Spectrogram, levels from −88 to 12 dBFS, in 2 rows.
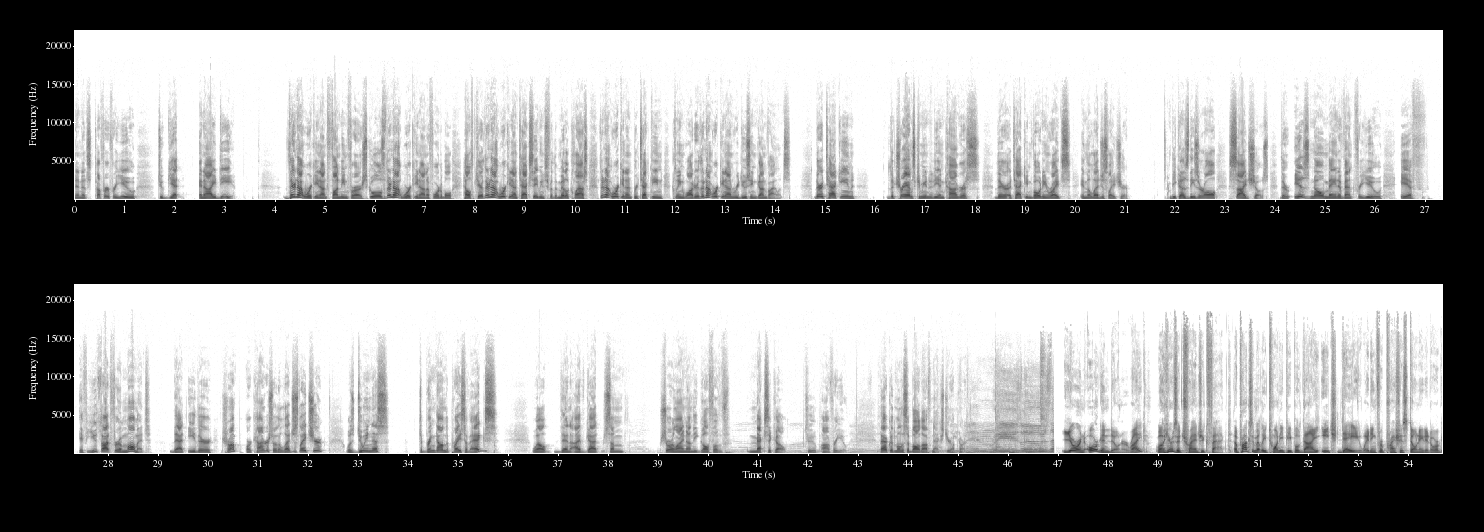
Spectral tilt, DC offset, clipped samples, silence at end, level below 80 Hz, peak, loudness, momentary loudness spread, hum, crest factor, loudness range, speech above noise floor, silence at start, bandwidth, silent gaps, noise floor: -5 dB/octave; under 0.1%; under 0.1%; 0 s; -54 dBFS; -2 dBFS; -23 LUFS; 14 LU; none; 20 dB; 8 LU; 50 dB; 0 s; 19 kHz; none; -72 dBFS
